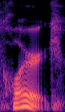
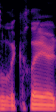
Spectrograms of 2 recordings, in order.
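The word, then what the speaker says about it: Leclerc: at max verstappen and charles what clerk is that how you say his name verstappen will grace the cover of f1 okay charles charles leclair didn't you take french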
